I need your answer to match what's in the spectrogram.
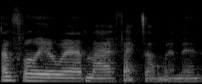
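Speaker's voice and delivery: low, flat deadpan. Imitating Idris Elba's line on The Office: deadpan Idris Elba impression.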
